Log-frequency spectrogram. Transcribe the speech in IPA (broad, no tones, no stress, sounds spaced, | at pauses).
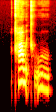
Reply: qʰ æ w ḛ kʰ ṵ w u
